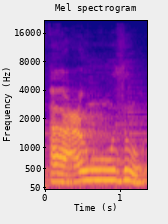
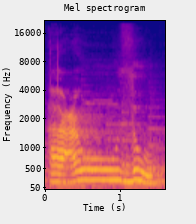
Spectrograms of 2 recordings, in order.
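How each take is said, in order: No difference in how they are said.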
